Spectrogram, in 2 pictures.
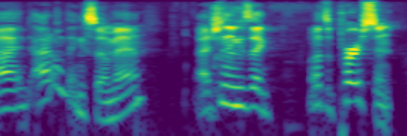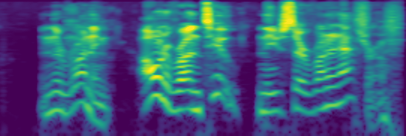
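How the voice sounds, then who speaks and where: With an American accent, a man speaks in a raised, projected voice at a very fast pace, his high pitch swinging very widely. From rural Ohio. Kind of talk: casual chat.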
